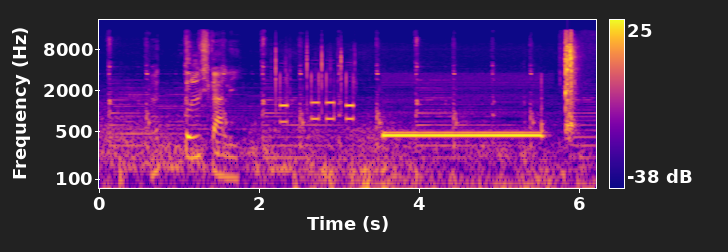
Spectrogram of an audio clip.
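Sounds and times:
speech: 0:01.1 - 0:02.1
DTMF keypad beeps of a phone number being dialed: 0:02.2 - 0:05.6
long steady electronic tone: 0:02.3 - 0:05.6.

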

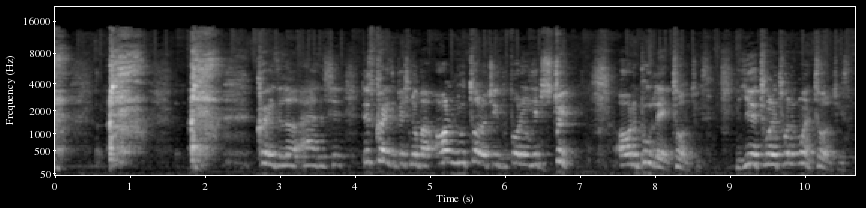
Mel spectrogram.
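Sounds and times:
voice imitating a little girl fake-coughing: 0:00.0 - 0:02.4
speech: 0:02.8 - 0:10.6.

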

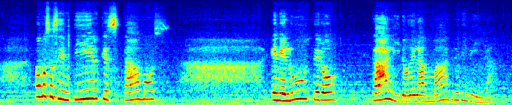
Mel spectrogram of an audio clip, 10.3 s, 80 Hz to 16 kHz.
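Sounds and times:
deep inhalation during guided breathing: 0:00.0 - 0:00.7, 0:03.6 - 0:05.4
speech: 0:00.7 - 0:03.4, 0:05.4 - 0:06.8, 0:07.4 - 0:09.9.

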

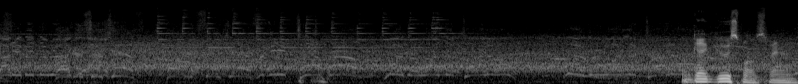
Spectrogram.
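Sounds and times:
huge arena crowd roaring and cheering wildly: 0:00.0 - 0:07.9
scattered shouts from arena crowd: 0:00.0 - 0:07.9
speech: 0:06.8 - 0:07.9.

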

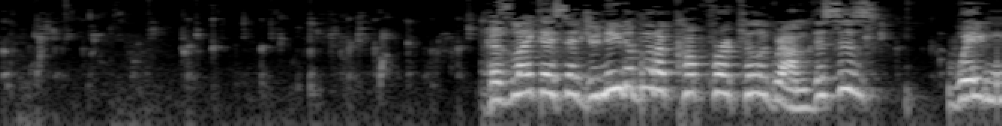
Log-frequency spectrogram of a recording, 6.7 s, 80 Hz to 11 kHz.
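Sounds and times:
olive oil glugging and trickling into a pot: 0:00.0 - 0:03.4, 0:05.7 - 0:06.6
speech: 0:03.3 - 0:06.6.

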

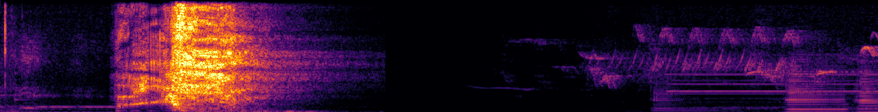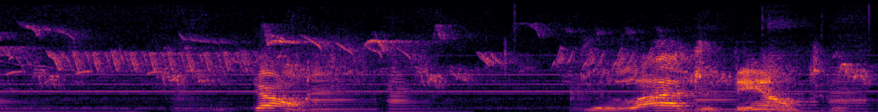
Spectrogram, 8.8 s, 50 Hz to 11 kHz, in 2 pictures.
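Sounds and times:
performer sneezing forcefully: 0:00.6 - 0:01.6
speech: 0:05.7 - 0:06.1, 0:07.3 - 0:08.7.

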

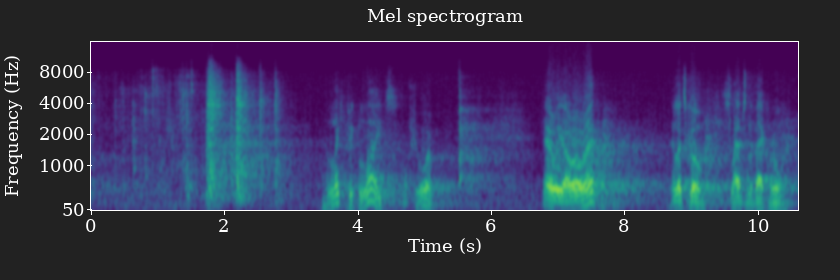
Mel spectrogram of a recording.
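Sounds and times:
key rattling and clicking in a Yale lock: 0:00.0 - 0:03.0
speech: 0:03.5 - 0:05.3, 0:06.8 - 0:07.9, 0:08.7 - 0:10.5.

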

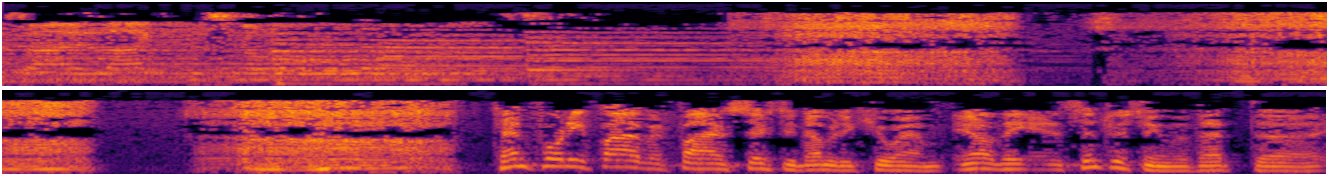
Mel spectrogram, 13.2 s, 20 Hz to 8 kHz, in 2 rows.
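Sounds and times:
speech: 0:00.1 - 0:02.3, 0:09.1 - 0:13.2
person snoring loudly: 0:03.6 - 0:09.0.

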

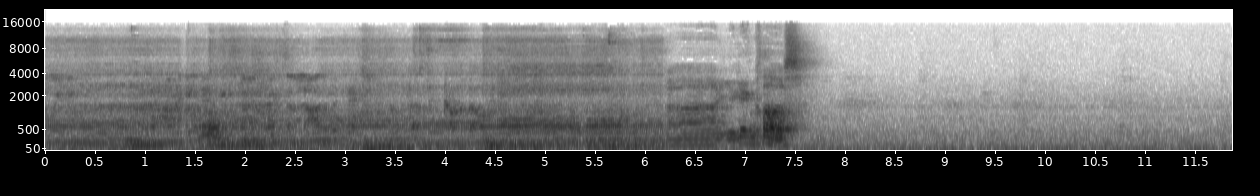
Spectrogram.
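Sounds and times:
video game car engine roaring driving toward a ramp: 0:00.0 - 0:06.2
speech: 0:01.6 - 0:02.4, 0:07.0 - 0:07.6.

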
